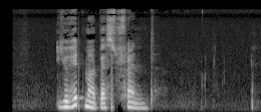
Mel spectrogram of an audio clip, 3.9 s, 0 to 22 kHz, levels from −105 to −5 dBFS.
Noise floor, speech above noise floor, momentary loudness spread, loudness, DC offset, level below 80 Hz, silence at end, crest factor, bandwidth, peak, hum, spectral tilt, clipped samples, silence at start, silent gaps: -69 dBFS; 43 dB; 21 LU; -26 LUFS; under 0.1%; -78 dBFS; 1.7 s; 22 dB; 15.5 kHz; -8 dBFS; none; -5.5 dB/octave; under 0.1%; 0.85 s; none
